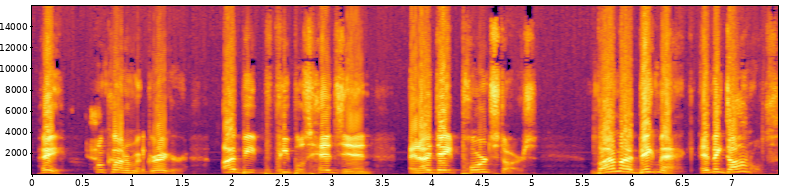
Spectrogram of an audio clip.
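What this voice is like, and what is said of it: Very bad imitation of another person. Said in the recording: “worst impression I've ever heard in my life”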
